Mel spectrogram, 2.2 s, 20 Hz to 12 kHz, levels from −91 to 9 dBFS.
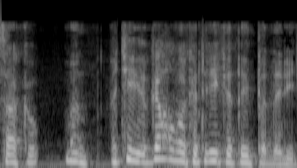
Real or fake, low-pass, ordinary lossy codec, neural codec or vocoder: fake; 7.2 kHz; AAC, 32 kbps; codec, 16 kHz, 8 kbps, FreqCodec, larger model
